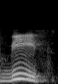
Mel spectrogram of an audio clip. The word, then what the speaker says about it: بئس: وتنطق بيس، بئس تقرأ بيس.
